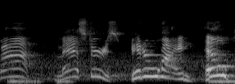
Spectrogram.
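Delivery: very high, squawking raven voice. Voicing a raven asked who sent him: raven voice. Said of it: "how will the raven speak?".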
